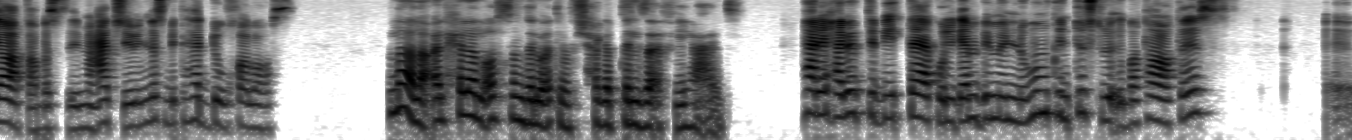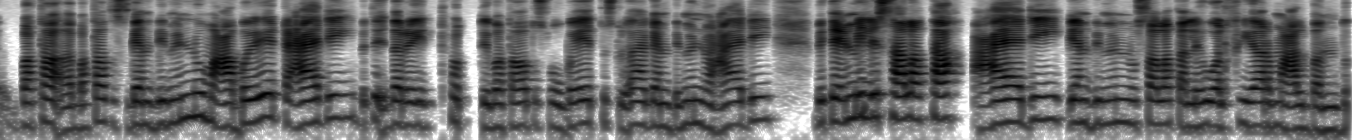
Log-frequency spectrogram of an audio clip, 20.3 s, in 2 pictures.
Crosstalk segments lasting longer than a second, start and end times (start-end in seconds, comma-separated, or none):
none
